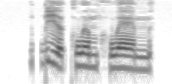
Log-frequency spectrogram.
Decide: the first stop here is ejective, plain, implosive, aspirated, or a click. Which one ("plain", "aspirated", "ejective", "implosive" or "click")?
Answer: implosive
